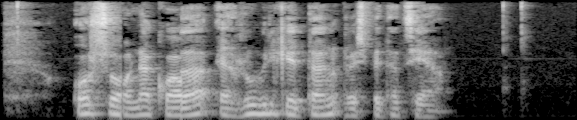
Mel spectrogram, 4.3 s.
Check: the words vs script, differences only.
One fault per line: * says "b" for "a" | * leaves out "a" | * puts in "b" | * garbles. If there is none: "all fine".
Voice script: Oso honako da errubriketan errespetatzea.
all fine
